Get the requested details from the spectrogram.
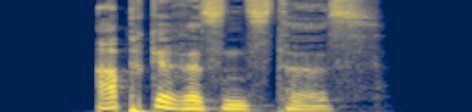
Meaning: strong/mixed nominative/accusative neuter singular superlative degree of abgerissen
- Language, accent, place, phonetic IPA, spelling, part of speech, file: German, Germany, Berlin, [ˈapɡəˌʁɪsn̩stəs], abgerissenstes, adjective, De-abgerissenstes.ogg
